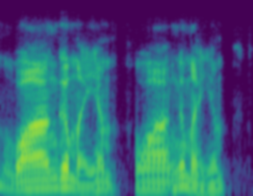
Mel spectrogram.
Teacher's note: Almost like a little bit of Gakara is heard, but it's just under the breath. So Vakmayam here, Vakmayam, Vangmayam.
